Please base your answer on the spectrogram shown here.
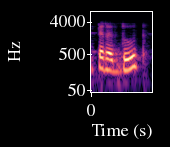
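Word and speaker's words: تَرَدُّد: پہلا لفظ ہے تردد. تے پر زبر آئے گا. رے پہ بھی زبر. دال پر شد اور پیش اور دال پر جزم.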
